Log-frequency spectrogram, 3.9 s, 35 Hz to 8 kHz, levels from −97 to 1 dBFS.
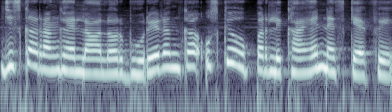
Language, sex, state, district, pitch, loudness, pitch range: Hindi, female, Uttar Pradesh, Lalitpur, 260 Hz, -13 LUFS, 230-305 Hz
